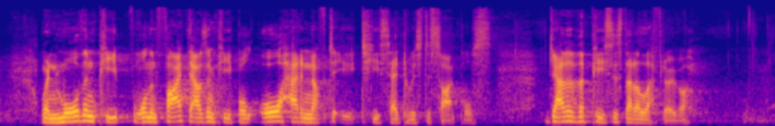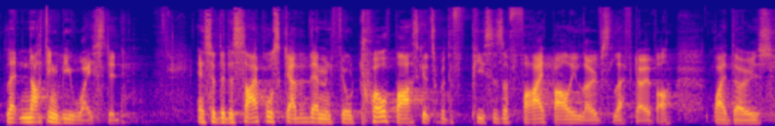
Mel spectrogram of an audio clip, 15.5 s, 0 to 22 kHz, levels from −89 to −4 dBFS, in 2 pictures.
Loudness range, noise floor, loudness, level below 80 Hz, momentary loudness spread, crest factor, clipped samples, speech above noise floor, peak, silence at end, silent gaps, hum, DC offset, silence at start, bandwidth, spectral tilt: 5 LU; -51 dBFS; -20 LUFS; -66 dBFS; 14 LU; 20 dB; under 0.1%; 31 dB; 0 dBFS; 0 s; none; none; under 0.1%; 0.2 s; 17.5 kHz; -4.5 dB/octave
